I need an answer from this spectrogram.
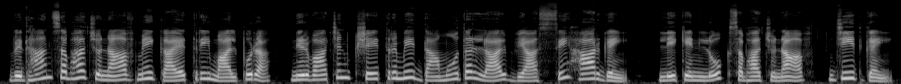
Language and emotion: Hindi, neutral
